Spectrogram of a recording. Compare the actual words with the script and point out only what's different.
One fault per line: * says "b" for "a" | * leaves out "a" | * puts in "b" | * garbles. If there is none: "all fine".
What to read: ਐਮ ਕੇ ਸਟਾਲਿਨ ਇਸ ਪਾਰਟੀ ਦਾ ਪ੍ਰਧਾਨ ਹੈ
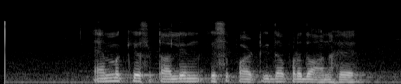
all fine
